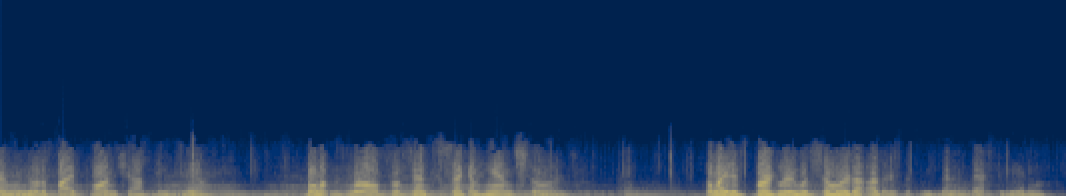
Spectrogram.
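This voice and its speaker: A tinny vintage radio recording with music behind it carries an actor as a male police detective. He talks fast and clipped, in a deep, matter-of-fact deadpan, all business. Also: lightly acted. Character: terse, businesslike male police sergeant detective narrating his case. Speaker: detective and narrator. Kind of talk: 1950s radio crime drama acting and narration.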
